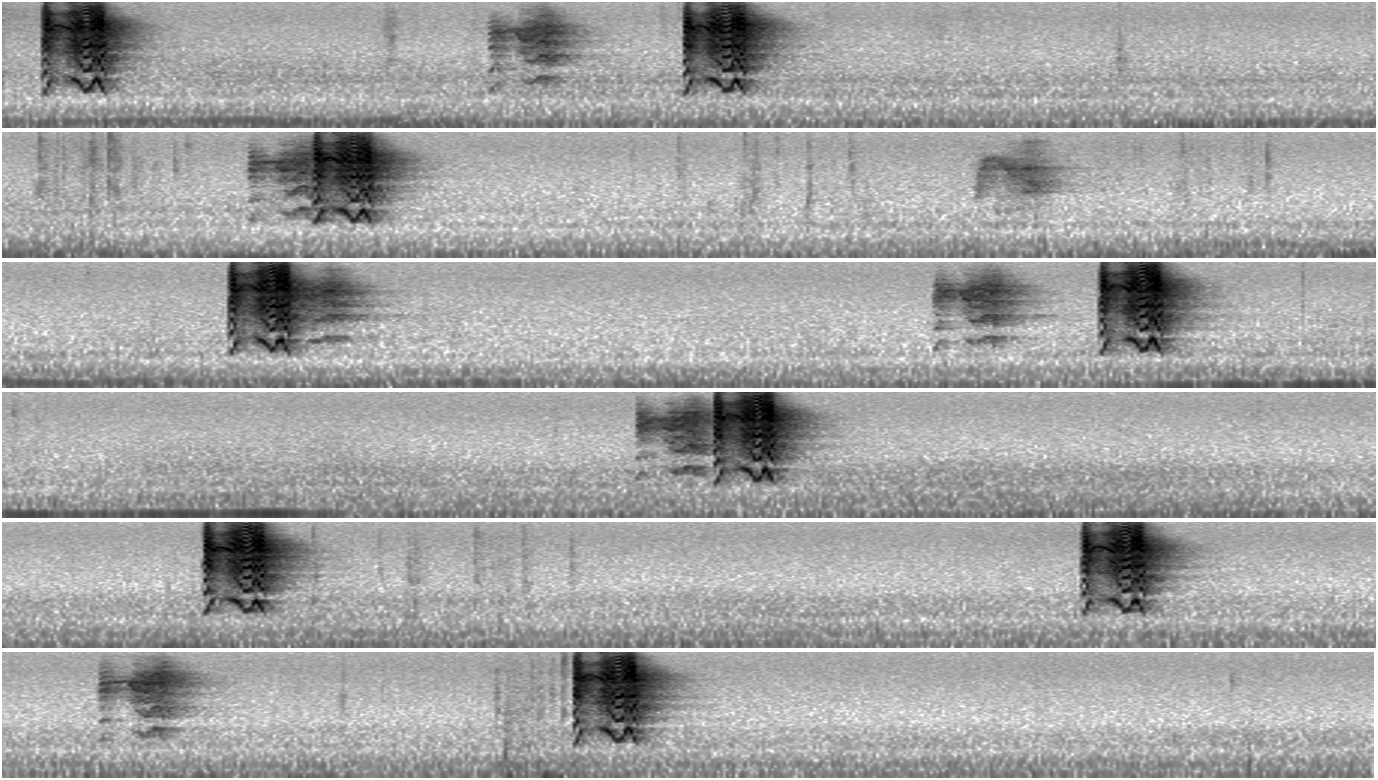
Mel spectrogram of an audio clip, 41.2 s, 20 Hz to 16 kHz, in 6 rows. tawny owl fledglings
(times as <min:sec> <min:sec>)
0:00.2 0:00.8, 0:02.4 0:04.1, 0:08.1 0:09.0, 0:11.7 0:12.4, 0:14.8 0:15.8, 0:18.3 0:19.8, 0:23.7 0:24.8, 0:28.4 0:29.1, 0:32.8 0:33.4, 0:34.8 0:35.6, 0:37.2 0:37.8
